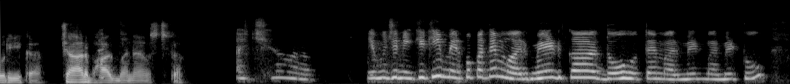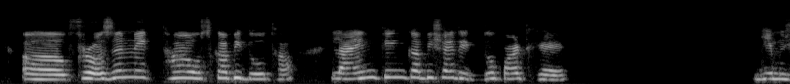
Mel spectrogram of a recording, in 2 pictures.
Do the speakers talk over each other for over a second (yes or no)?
no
